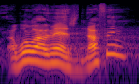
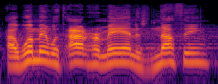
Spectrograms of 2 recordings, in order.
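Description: First: The voice rises at the end like a question. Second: The voice falls at the end like a statement.

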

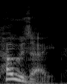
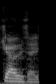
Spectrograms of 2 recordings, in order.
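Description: First: The name is said the Mexican way. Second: The name is said like 'Joe-say'. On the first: The speaker calls it wrong. "you'll pronounce it the Mexican way" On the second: The speaker calls it right. "it's Jose. So I wrote phonetically, Joe, say"

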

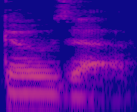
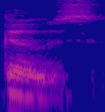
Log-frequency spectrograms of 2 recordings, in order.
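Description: First: The word ends in an 'uh' vowel. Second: The word ends in an 's' sound. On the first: The speaker calls it right. "which is gosa" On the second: The speaker calls it wrong. "not goes or ghosts or however I wanted to pronounce it originally"

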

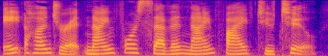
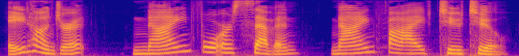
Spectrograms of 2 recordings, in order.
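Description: First: The number is said at normal speed. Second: The number is said slowly.

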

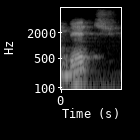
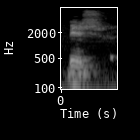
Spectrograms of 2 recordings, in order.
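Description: First: The word ends with a 'ch' sound. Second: The word ends with a 'sh' sound. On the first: The speaker calls it wrong. "bitch has a T" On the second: The speaker calls it right. "I believe it's pronounced bish"

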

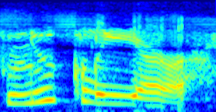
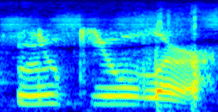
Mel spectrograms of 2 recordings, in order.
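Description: First: The word ends with a 'clear' sound. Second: The word ends with a 'cular' sound. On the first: The speaker calls it right. "It is nuclear" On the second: The speaker calls it wrong. "It is not nuclear"

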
